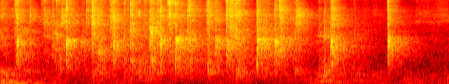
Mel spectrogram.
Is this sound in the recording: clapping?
yes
